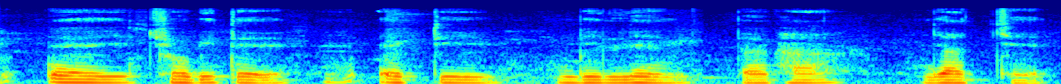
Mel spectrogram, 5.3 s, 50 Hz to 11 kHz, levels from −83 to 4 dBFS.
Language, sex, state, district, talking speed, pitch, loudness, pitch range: Bengali, male, West Bengal, Malda, 70 wpm, 115 Hz, -19 LUFS, 110-120 Hz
